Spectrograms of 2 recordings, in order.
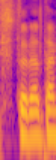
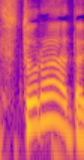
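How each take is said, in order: First: The second vowel is kept short. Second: The second vowel is drawn out long. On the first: The speaker calls it right. "ストラタみたいなこと" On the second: The speaker calls it wrong. "ストラータじゃなくて"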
